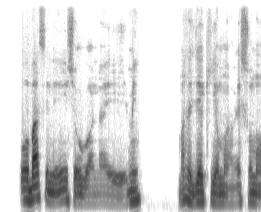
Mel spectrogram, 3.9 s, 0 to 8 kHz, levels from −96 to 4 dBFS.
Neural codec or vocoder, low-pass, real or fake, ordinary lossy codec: none; 7.2 kHz; real; none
